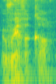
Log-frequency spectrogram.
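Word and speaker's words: Revachol: He pronounces Revocol with a hard K, unlike Revocol.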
